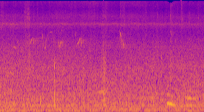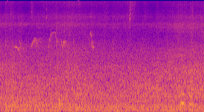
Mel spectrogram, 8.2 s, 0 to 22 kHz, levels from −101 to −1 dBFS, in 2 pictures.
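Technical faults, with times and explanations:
Nothing here stands out as a technical fault, so there's nothing to flag anywhere in the sound.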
